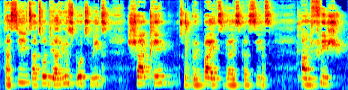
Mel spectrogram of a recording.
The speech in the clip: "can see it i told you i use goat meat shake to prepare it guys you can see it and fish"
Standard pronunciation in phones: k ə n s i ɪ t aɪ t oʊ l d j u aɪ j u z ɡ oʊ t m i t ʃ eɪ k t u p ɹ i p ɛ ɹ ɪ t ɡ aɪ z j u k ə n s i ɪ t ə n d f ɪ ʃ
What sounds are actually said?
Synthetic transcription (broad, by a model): k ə n s i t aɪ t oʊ d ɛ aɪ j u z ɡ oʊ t m i t ʃ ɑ k t u p ɹ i p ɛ ɪ t ɡ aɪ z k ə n s i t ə n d f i ʃ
